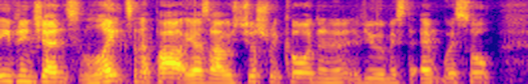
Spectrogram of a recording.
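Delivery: normal talking voice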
